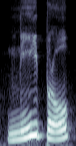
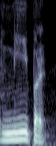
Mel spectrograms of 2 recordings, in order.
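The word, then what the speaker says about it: Dnieper: river Neo or Neer different pronunciation is there for this particular River so Neo some sometimes mentioned in articles like this also in Atlas it is mentioned like this Neer so both are saying Neer nepro both are same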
